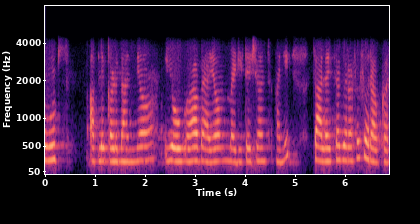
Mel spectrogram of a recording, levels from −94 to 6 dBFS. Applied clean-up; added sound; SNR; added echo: none; none; none; none.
